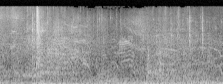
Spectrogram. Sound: engine roaring; plane shaking

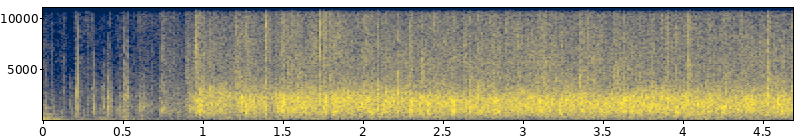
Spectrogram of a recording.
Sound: audience applauding

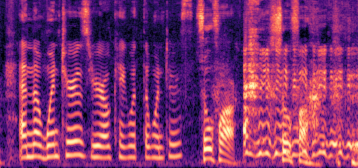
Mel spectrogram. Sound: laughing

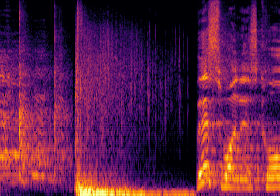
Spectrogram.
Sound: explosive sound

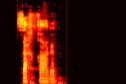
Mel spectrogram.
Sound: fast Pronunciation

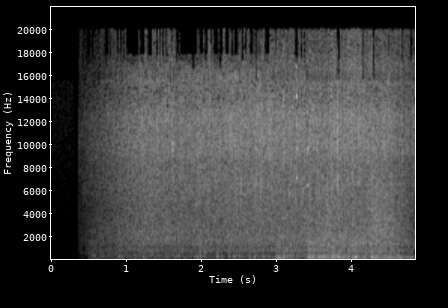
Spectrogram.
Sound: sounds of rain, thunder

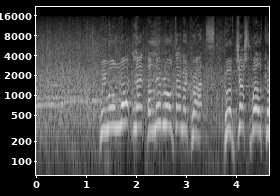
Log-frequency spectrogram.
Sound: applause

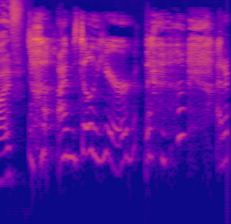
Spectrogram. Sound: laughs

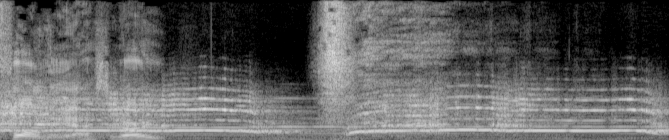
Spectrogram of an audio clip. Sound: scoffs

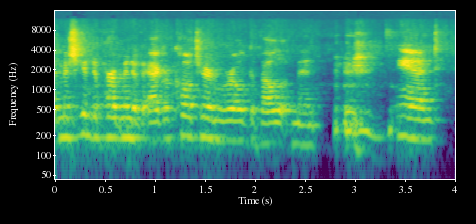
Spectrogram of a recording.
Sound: clears throat

